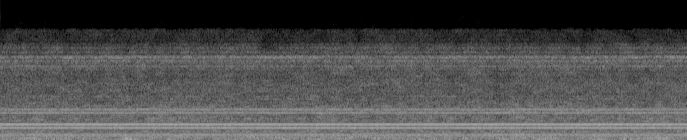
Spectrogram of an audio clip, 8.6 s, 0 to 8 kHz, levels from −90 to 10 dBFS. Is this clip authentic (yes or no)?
no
